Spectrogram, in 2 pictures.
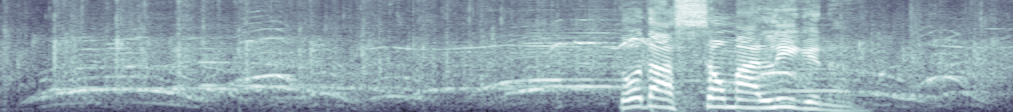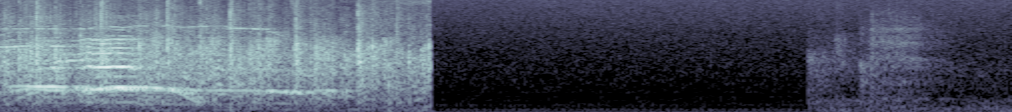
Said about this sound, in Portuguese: Dá um aplauso para espantar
